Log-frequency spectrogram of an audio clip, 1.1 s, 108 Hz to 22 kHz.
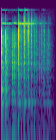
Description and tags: Clad Quarter 4
Dropping a quarter on a desk.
